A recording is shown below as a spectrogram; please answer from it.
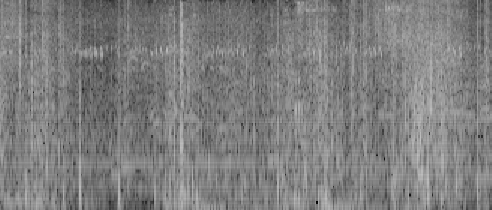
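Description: Horses' hooves clip-clop in a steady walking rhythm in Red Dead Redemption, with a faint whinny, while someone talks over the hoofbeats.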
